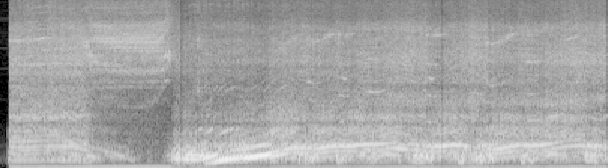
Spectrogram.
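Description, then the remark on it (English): A car engine revs hard while doing skids on a stadium pitch, its pitch swooping up and down, while tires screech in a high, sustained squeal early on. It stays loud and continuous throughout, with no talking. “You just smash through a fucking roller door and you can drive straight onto the pitch and do some skids.”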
